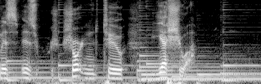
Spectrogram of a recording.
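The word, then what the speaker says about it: ישוע: They just take the ho out of the middle because Yehoshua, it's a little difficult to say. But if you just say Yeshua, you sort of cut out a whole syllable and you make it flow easier.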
